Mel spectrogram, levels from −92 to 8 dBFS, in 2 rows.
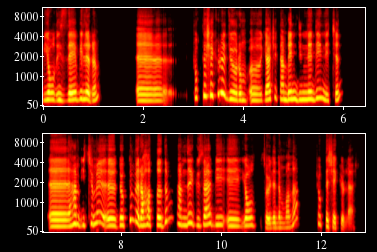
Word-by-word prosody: bir 220 - -7
yol 235 -2 +2
izleyebilirim. 230 - +3 0.8
Eee, 200 - 0 0.5
çok 295 0 -8
teşekkür 375 +4 +1
ediyorum, 240 - +3
ööö, 210 0 -2
gerçekten 245 +2 0
beni 250 -1 +3
dinlediğin 250 +4 +1
için. 230 - -5 0.6
Eee, 215 0 +3
hem 295 -3 +1
içimi, 290 +7 -4
eee, 240 -6 +2
döktüm 255 - -1
ve 270 - +4
rahatladım 255 - +2 0.2
hem 265 -2 -3
de 330 0 +1
güzel 270 +3 -2
bir, 265 0 -4
eee, 230 0 -1
yol 245 0 -1
söyledin 170 +1 -4
bana. 180 - -7 0.3
Çok 285 -4 -13
teşekkürler. 185 -6 -6
245 Hz, 135 wpm, -22 LUFS, 215-270 Hz, 0.8 s, ve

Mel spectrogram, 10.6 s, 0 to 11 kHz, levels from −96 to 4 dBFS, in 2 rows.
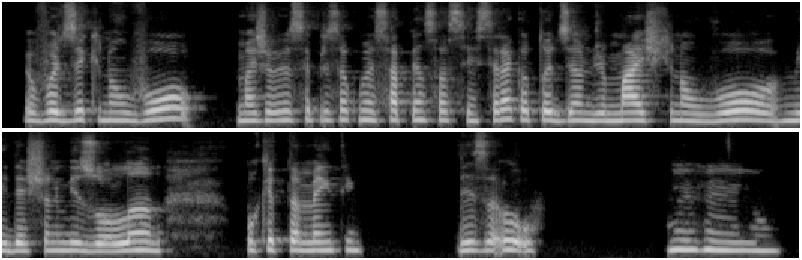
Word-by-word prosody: eu 210 - -3
vou 225 +3 +3
dizer 230 +3 0
que 230 -2 -13
não 215 -1 -2
vou", 250 +7 +2 0.3
mas 210 +1 -2
aí 215 - 0
você 235 +2 -6
precisa 225 +1 -5
começar 235 -1 -1
a - - +1
pensar 230 0 -4
assim: 225 -2 -6
"Será 225 +5 0
que 240 - -2
eu - - +1
tô 230 0 +2
dizendo 215 0 -2
demais 215 +1 +2
que 215 0 -10
não 195 -2 -2
vou, 215 -1 +4
me 205 +1 -1
deixando, 205 +2 -1
me 215 - +1
isolando?", 200 +2 +3 0.6
porque 225 +2 +1
também 220 -2 +1
tem 225 -1 -4 0.7
de 210 - +1
iso 220 0 -1
o 220 -4 +3 0.9
o - - 0
uhum. 215 -4 +1
220 Hz, 195 wpm, -25 LUFS, 210-230 Hz, 0.9 s, vou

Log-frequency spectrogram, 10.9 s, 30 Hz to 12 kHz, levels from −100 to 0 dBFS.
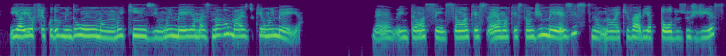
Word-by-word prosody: e 255 +1 +4
aí 245 +2 +7
eu 275 - +4
fico 260 -1 -5
dormindo 255 +2 0
1h00, 260 -3 +3
1h15 250 +1 -1
e - - -2
1h30 250 +1 +2
mas 245 -1 -2
não 280 +5 -1
mais 255 -3 0
do - - -17
que 275 - -6
e - - 0
1h30. 255 -7 -1 1.1
Né. 105 +3 -5
Então, 225 0 -1
assim, 225 -3 -2
são 225 +2 +1
a 235 - +1
ques 235 0 -2
é 225 - +1
uma 235 0 0
questão 235 0 -2
de 265 +5 -3
meses, 255 +6 +3
não 225 -2 -3
não 215 0 -3
é 215 - -3
que 235 - -10
varia 230 -1 +1
todos 210 0 +2
os 235 -2 -7
dias. 225 +9 -2
240 Hz, 195 wpm, -24 LUFS, 225-260 Hz, 1.1 s, aí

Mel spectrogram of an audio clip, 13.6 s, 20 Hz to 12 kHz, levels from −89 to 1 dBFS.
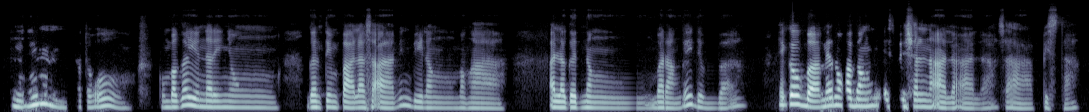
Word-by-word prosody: Mm. 205 -2 +1
Totoo 180 -2 -3 0.4
kumbaga 180 +5 0
'yon 205 -4 +2
na 185 - +3
rin 180 0 -1
'yong 175 0 -4 0.8
gantimpala 175 -2 +1
sa 160 0 0
amin 225 +9 -5
bilang 160 -3 -5
mga 150 -2 -6 0.6
alagad 175 -1 +4
ng 170 -1 -1 0.7
barangay 165 - -1
'di 180 -3 -3 0.2
ba. 150 0 -7 0.6
Ikaw 265 +2 +8
ba, 185 -3 +8
meron 230 +3 +4
ka 230 - +8
bang 205 -1 +4 0.2
espesyal 195 0 -2
na 175 -3 +1
ala-ala 150 0 -6
sa 140 -1 -7
pista? 155 +1 -11
175 Hz, 120 wpm, -21 LUFS, 155-195 Hz, 0.8 s, Ikaw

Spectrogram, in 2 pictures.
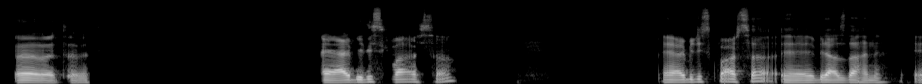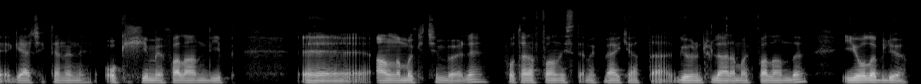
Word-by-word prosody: Evet, 95 -3 +6
evet. 95 +1 -2 2.3
Eğer 100 +1 +6
bir 110 -1 +4
risk 120 0 -3
varsa 120 +7 0 2.1
Eğer 105 0 +5
bir 115 - +1
risk 120 -1 -5
varsa, 125 +4 +3
eee, 100 0 +3
biraz 100 -1 +5
daha, 105 -1 +5
hani, 95 0 -2 0.5
gerçekten, 95 -1 -4
hani, 90 +1 -7
"O - - -1
kişi 100 - -5
mi?" 90 -1 -1
falan 90 0 -1
deyip, 95 0 -7 0.7
eee, 85 -2 -2
anlamak 95 +2 0
için 100 -2 -8
böyle 115 +4 -3 0.2
fotoğraf 95 -1 -1
falan 90 -1 0
istemek 90 +1 -10
belki 90 +1 -2
hatta 95 0 -6
görüntülü 90 -1 0
aramak 90 +1 -2
falan 95 +2 -1
da 115 +4 -2 0.3
iyi 100 -1 +2
olabiliyor. 95 -3 +2
95 Hz, 115 wpm, -24 LUFS, 90-105 Hz, 2.3 s, Evet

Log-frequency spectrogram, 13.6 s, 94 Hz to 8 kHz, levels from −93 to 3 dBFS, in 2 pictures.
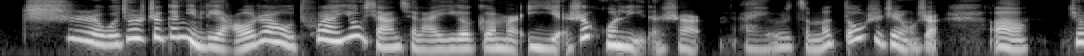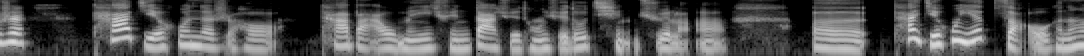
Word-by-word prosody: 是， 345 -8 0
我 240 -1 +3
就 385 - +3
是 - - +5
这 420 - +4
跟 430 +1 0
你 340 - +7
聊 200 -1 +1
着， 315 0 +4
我 250 - +2
突 355 - -3
然 330 -3 +7
又 455 +6 +4
想 200 - +1
起 210 -2 -6
来 165 -1 -4
一 170 +1 -3
个 180 0 +2
哥 185 +1 -1
们 185 - -2
儿， 165 - -2
也 190 -3 -2
是 410 - +5
婚 235 - +3
礼 185 - -2
的 - - -12
事 - - -5
儿。 175 - -3 0.2
哎 175 - -12
哟， 185 +4 -9
怎 180 -5 -9
么 210 +7 -2
都 330 +10 -1
是 325 - -3
这 245 -2 +2
种 180 - -4
事 - - -1
儿， - - -9 0.3
啊。 190 -5 +2 0.2
就 285 -2 +1
是 285 -1 +4 0.4
他 375 +3 +6
结 195 - -2
婚 230 +3 -3
的 200 -2 -2
时 185 - -12
候 170 -2 -8 0.2
他 215 0 0
把 195 -4 -3
我 180 - -3
们 165 - -3
一 180 - -4
群 175 -2 -7
大 195 +2 +4
学 175 -3 -7
同 170 0 -6
学 180 - -5
都 190 - -2
请 - - -5
去 - - -5
了 - - -5
啊。 - - -7 0.5
呃， 175 -3 -1 0.2
他 375 - +4
结 245 -8 +4
婚 320 +3 +4
也 345 - +4
早， - - -1
可 185 - -5
能 205 +4 0
200 Hz, 310 characters per minute, -22 LUFS, 180-295 Hz, 0.5 s, 你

